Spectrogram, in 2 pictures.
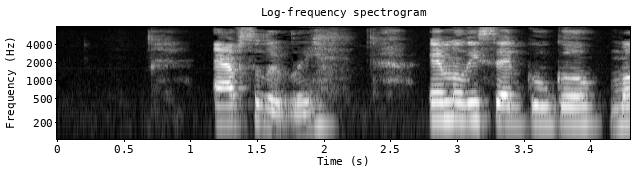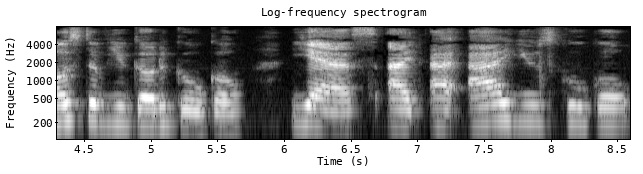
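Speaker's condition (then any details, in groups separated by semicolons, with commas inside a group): No condition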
